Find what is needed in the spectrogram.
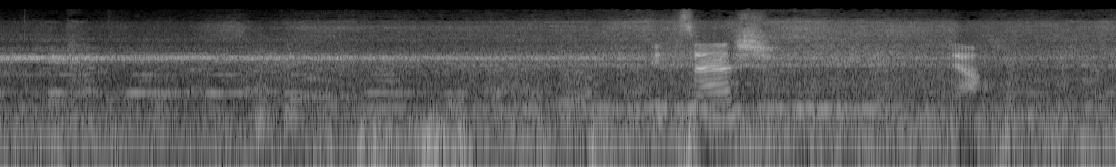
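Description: Commuter train at a station platform: a steady high whine, with a low rumble swelling about three seconds in, over the murmur of a waiting crowd.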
